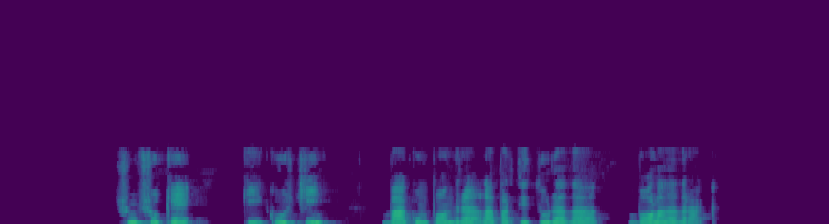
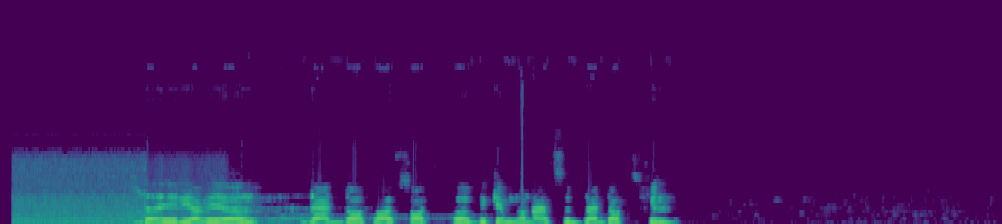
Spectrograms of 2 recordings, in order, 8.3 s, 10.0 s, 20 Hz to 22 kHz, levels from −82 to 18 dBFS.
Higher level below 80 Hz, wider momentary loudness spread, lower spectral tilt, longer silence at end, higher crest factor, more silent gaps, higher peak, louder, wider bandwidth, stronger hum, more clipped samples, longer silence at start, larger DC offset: second, -68 dBFS vs -40 dBFS; second, 10 LU vs 18 LU; second, -6 dB/octave vs -7.5 dB/octave; second, 1.25 s vs 3.3 s; first, 22 dB vs 14 dB; first, 2.21-2.43 s, 3.69-3.82 s vs none; second, -8 dBFS vs -2 dBFS; second, -27 LUFS vs -13 LUFS; about the same, 7.8 kHz vs 7.2 kHz; neither; neither; first, 1.2 s vs 0.1 s; neither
